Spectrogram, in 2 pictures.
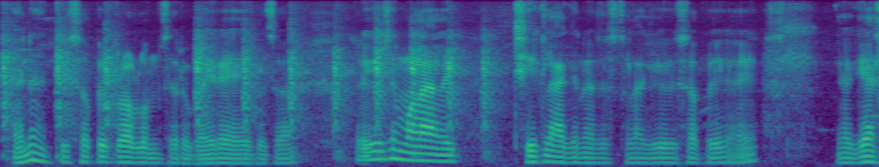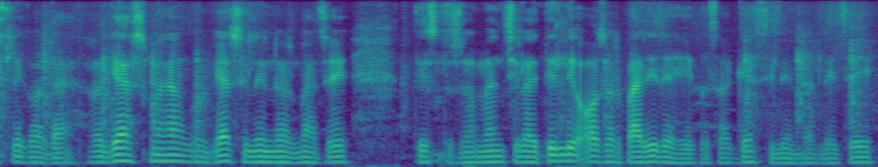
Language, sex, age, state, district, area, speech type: Nepali, male, 45-60, West Bengal, Jalpaiguri, urban, spontaneous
